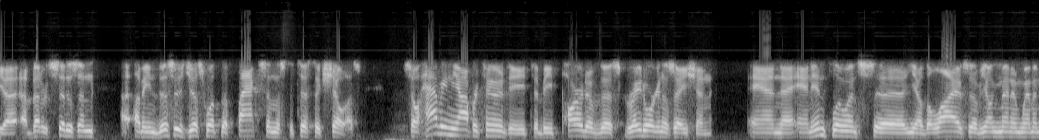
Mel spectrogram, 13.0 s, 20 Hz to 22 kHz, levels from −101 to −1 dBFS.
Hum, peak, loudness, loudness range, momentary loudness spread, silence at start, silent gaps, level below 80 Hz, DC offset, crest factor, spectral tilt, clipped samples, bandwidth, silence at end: none; -8 dBFS; -22 LUFS; 2 LU; 5 LU; 0 s; none; -60 dBFS; under 0.1%; 14 dB; -6 dB/octave; under 0.1%; 10 kHz; 0 s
